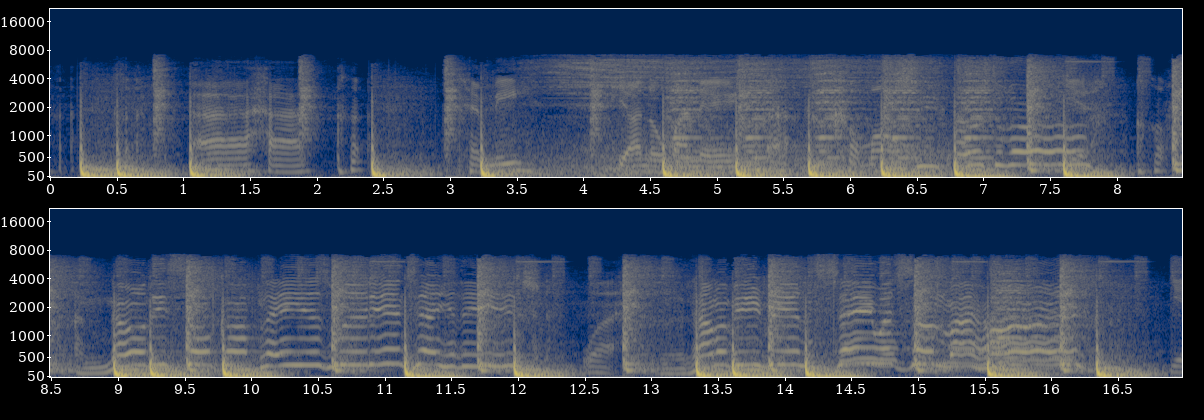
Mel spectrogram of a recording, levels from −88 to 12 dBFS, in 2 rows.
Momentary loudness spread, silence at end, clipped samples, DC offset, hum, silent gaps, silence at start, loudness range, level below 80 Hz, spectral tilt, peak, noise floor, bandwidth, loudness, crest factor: 15 LU; 0 s; under 0.1%; under 0.1%; none; none; 0.2 s; 3 LU; -26 dBFS; -6.5 dB/octave; -4 dBFS; -40 dBFS; 7.4 kHz; -22 LUFS; 16 dB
